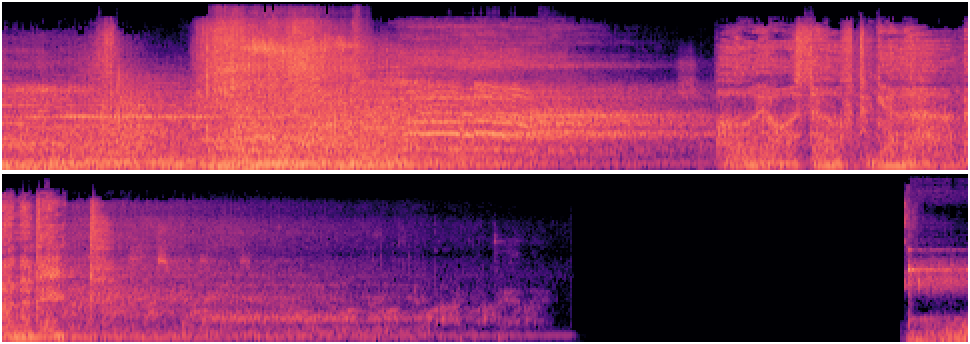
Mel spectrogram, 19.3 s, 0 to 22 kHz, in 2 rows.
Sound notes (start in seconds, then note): 1.9 roars; 5.5 yells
